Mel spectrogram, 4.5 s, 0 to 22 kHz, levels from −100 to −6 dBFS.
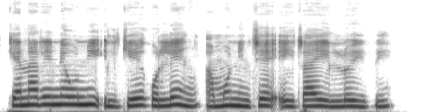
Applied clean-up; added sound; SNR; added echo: neural mask model Resemble Enhance denoiser.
